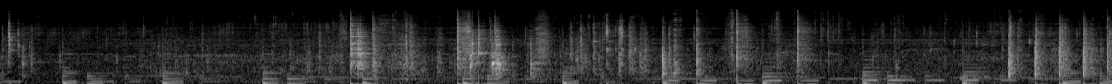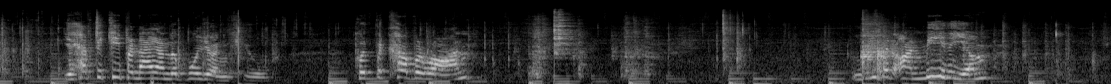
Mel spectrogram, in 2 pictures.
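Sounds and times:
sauce bubbling in a cooking pot: 0.0s - 12.3s, 13.5s - 15.0s
crackling sizzle as meat is put back in: 0.0s - 22.2s
speech: 2.8s - 3.3s, 11.8s - 14.0s, 14.7s - 16.0s, 20.2s - 21.1s.

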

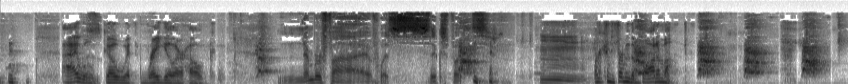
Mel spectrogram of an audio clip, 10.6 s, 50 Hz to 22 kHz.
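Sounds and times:
speech: 0.0s - 8.6s
dog barking indoors: 3.1s - 3.6s, 5.7s - 6.1s, 7.9s - 10.4s.

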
